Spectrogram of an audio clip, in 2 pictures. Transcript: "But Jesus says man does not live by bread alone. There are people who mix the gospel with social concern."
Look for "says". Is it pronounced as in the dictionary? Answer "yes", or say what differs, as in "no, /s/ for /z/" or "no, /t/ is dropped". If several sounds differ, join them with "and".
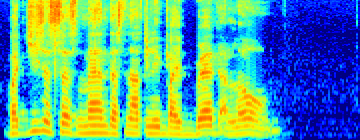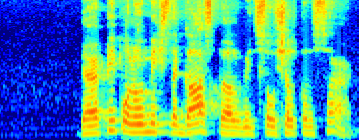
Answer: no, /s/ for /z/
